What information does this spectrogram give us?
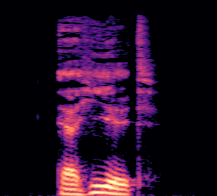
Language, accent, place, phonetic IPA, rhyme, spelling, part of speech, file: German, Germany, Berlin, [ɛɐ̯ˈhiːlt], -iːlt, erhielt, verb, De-erhielt.ogg
- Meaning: first/third-person singular preterite of erhalten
